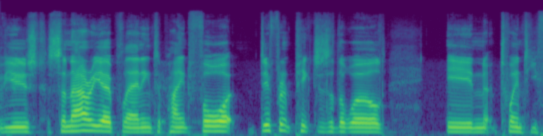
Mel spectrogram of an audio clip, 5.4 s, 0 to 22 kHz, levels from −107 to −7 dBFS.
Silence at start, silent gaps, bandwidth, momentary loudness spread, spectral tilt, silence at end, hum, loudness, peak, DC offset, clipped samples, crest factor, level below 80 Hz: 0 s; none; 15 kHz; 10 LU; -5 dB/octave; 0 s; none; -29 LUFS; -12 dBFS; under 0.1%; under 0.1%; 18 dB; -64 dBFS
